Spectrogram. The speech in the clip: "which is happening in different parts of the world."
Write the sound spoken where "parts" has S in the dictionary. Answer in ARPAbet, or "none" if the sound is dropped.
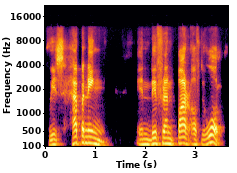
none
